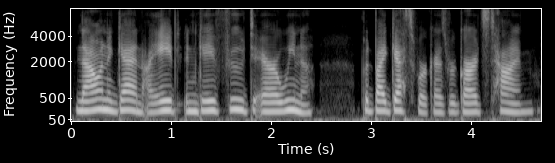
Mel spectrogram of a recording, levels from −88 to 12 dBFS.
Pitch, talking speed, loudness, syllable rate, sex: 205 Hz, 215 wpm, -17 LUFS, 5.6 syllables/s, female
